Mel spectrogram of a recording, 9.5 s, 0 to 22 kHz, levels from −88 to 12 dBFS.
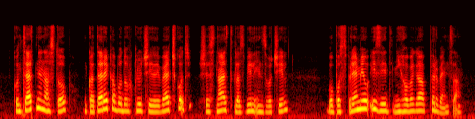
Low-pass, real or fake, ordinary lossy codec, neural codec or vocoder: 9.9 kHz; fake; none; vocoder, 22.05 kHz, 80 mel bands, WaveNeXt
